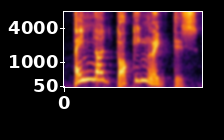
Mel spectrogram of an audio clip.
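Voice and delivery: put-on caricatured Indian accent; mock Indian accent. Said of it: "Him talking with an American accent".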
